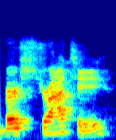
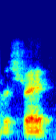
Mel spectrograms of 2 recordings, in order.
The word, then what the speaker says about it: Verstrate: Hey, John Verstrati. I said his name wrong for months before he corrected me, John Verstrate.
